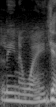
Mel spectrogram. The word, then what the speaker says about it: Lena Waithe: I did, to Lena Waithe. Is that how you say it, Lena Waithe? – Yes, yes, yeah. You got it.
